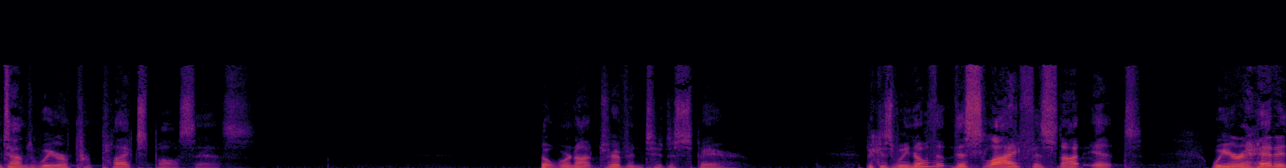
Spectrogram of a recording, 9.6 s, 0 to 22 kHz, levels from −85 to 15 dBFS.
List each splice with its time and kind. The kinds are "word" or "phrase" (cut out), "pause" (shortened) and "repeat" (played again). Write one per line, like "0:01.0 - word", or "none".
none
